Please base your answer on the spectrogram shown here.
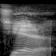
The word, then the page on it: tiera: tiero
